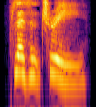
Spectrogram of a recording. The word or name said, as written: pleasantry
